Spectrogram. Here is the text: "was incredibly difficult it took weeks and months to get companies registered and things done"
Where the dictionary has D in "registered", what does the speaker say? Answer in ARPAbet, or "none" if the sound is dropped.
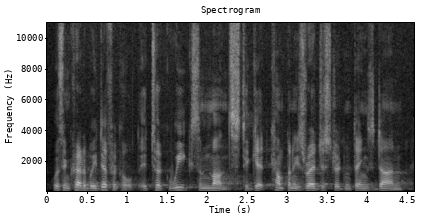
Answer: D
